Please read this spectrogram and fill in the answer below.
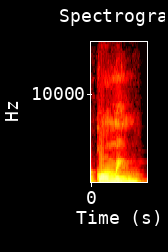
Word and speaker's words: comb: रहा था, बाल्ड, हाँ, कॉमिंग, COMB, पर इसका उच्चारण है कॉम, बी साइलेंट है इसमें, कॉमिंग, ठीक है, कॉमिंग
